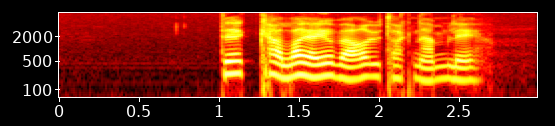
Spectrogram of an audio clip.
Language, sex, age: Norwegian, female, 25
